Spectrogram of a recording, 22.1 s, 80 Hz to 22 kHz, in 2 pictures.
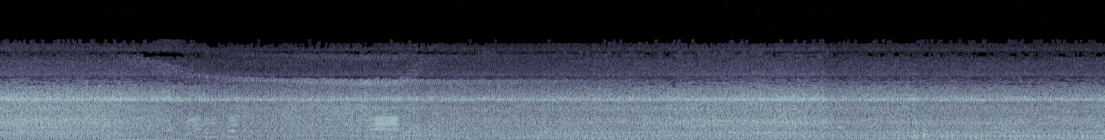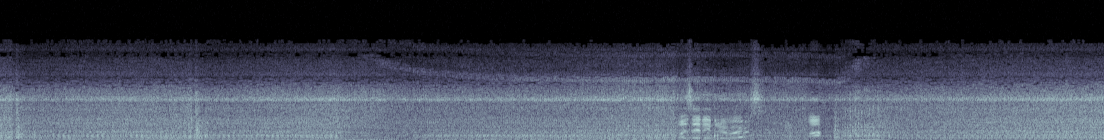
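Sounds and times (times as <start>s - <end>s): concrete pump engine running: 0.0s - 22.0s.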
